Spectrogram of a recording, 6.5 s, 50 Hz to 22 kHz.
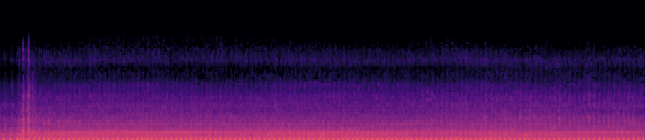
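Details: Revived Craftsman YT3000 riding mower, single-cylinder, abandoned four years, after clearing fuel from cylinder: steady even pulse, no squeal or knock from pulleys; healthy run.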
